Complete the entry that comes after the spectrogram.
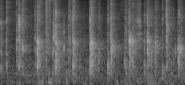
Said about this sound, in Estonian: aplaus.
